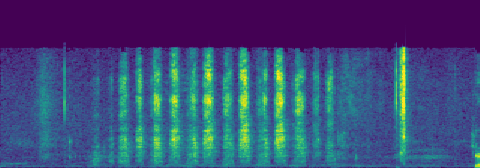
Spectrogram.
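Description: Scratching the latex coating off a paper lottery scratch-off ticket in rapid, even strokes for about three seconds, followed by a single short click.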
